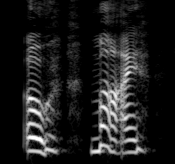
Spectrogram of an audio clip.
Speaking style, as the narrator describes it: he gasped as he panted along

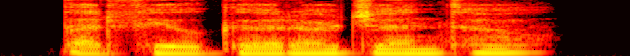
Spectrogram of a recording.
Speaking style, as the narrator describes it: he whispers

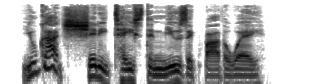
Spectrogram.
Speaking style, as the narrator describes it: Julian told him, his tone matter-of-fact

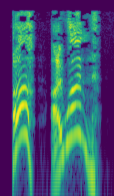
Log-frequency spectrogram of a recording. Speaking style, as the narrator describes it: shouted Ushinosuke

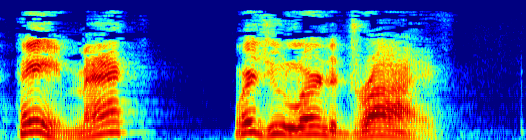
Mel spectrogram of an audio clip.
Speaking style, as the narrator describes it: a few total strangers yell

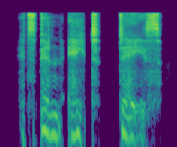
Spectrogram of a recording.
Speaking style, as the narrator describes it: I croak, wincing

